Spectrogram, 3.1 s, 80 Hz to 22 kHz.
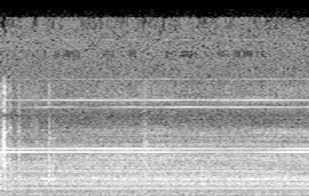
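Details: Mazda RX-7 FD rotary, new Walbro 450 fuel pump after rebuilt fuel system, engine off, fuel pressure 43 psi against about 40 psi base target: steady even electric hum with faint high whine, no surging or rattles; pump healthy.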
